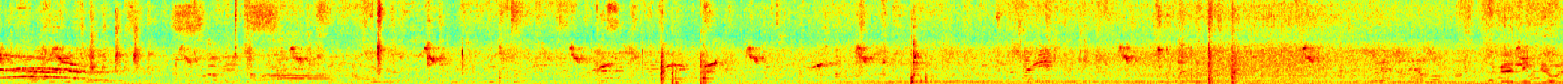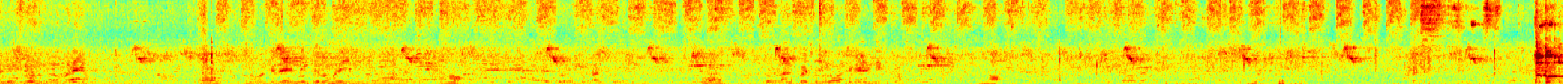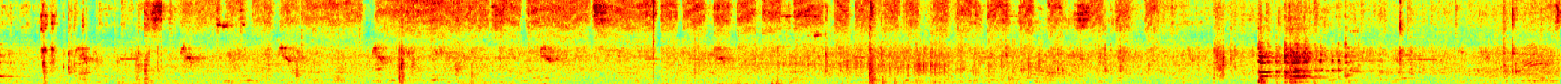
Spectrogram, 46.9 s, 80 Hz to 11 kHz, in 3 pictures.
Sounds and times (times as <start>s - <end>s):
Speech: 0.0s - 7.3s, 13.4s - 28.5s, 29.7s - 38.4s, 40.0s - 43.7s
Spray: 17.7s - 30.8s, 32.7s - 43.0s.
